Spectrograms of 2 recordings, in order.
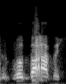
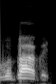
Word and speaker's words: Lubavitch: Now, I've gone by, say, a Lubavitch Center during the high holidays, and they're singing Habanagula. – Yeah, yeah. Well, actually, that's pronounced Lubavitch. The accent is on the second syllable, Lubavitch.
